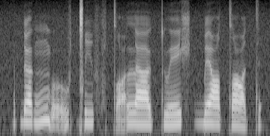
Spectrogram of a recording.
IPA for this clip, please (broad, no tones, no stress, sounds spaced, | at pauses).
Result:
ɗ ɐ ŋ͡m o̰ v ǀ i f tˤ ɛ̰ l a tʷ e ʃ ɡ͡b ɛ tˤ ɛ t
